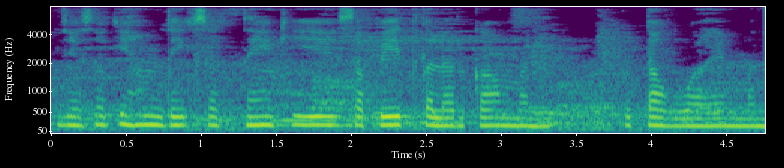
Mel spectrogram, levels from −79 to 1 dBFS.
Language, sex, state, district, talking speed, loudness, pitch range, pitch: Hindi, female, Bihar, Saran, 215 wpm, -15 LUFS, 180-200 Hz, 195 Hz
